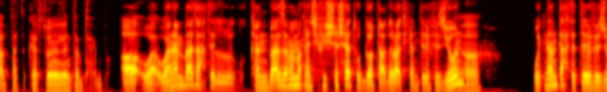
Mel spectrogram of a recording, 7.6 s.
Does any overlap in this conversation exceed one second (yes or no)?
no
